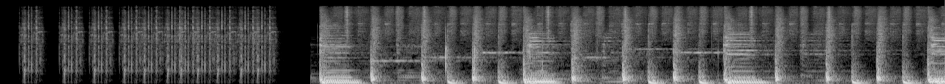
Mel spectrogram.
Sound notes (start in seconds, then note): 0.2 camera clicks; 3.2 upbeat music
